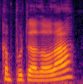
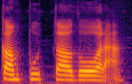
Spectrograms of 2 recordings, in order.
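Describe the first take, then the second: First: The word is said quickly. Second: The word is said slowly. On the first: The speaker calls it wrong. "if I say it fast" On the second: The speaker calls it right. "If I say it slowly"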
